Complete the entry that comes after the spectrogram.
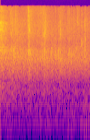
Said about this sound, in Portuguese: Pode dar uma salva de palmas sim ao Senhor. Glória a Deus, glória a Deus, glória a Deus.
